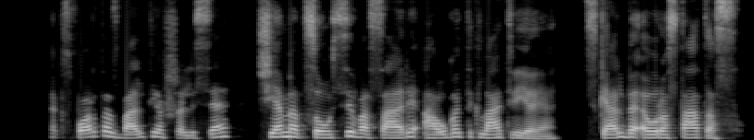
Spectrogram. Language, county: Lithuanian, Klaipėda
